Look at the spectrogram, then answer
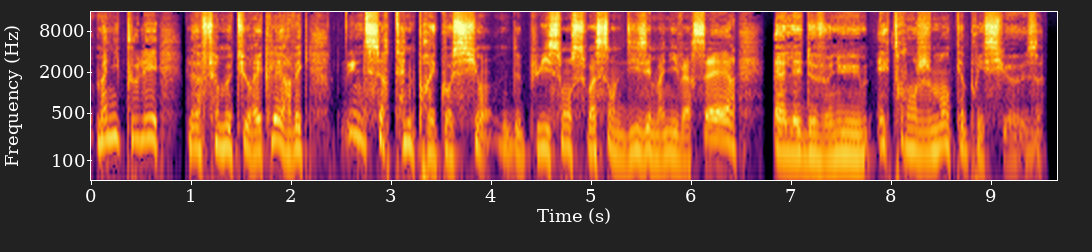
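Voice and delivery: voix plus aiguë de vieux gentleman, affable; vieux libraire anglais accueillant. Acted. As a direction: accueillir avec chaleur et cérémonie. (le libraire accueille Mathias, aimable et cérémonieux)

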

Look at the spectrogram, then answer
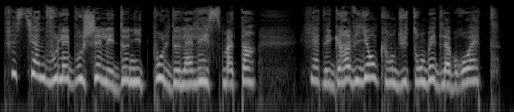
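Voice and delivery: high, agitated character voice; alarmed explanation. A narrator's reading. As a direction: explain it in a fluster, pitched high. Alarmed Liesel explains the gravel.

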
